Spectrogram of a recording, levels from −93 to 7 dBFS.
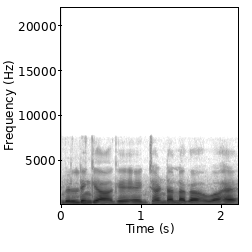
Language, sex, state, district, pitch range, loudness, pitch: Hindi, male, Arunachal Pradesh, Lower Dibang Valley, 130-145 Hz, -15 LUFS, 140 Hz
